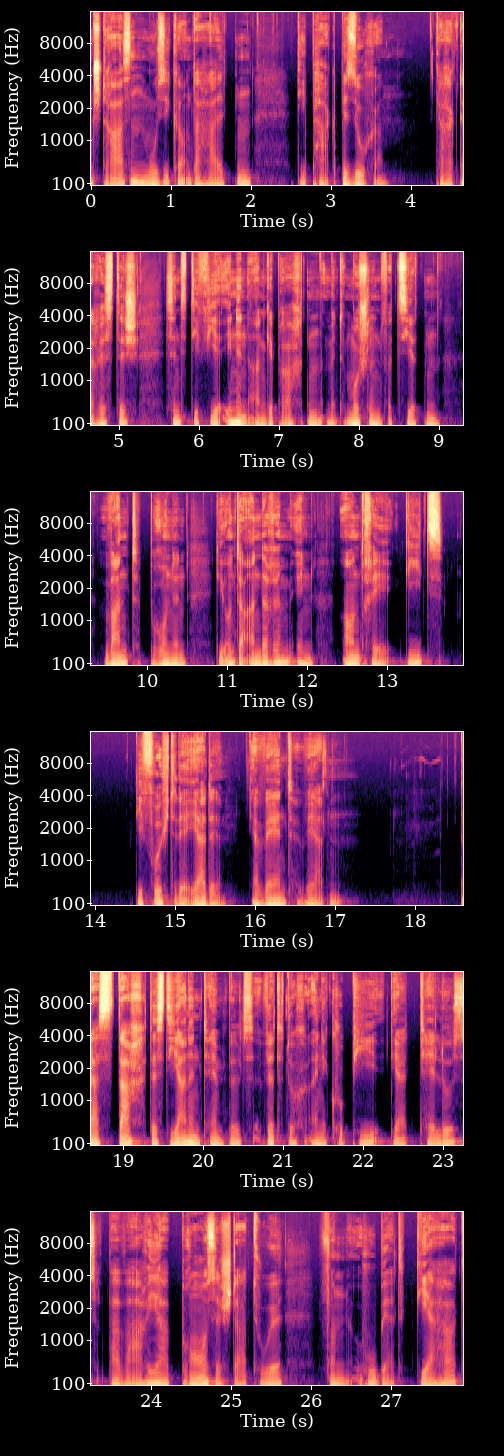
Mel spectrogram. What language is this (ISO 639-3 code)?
deu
